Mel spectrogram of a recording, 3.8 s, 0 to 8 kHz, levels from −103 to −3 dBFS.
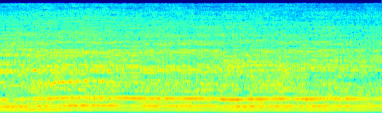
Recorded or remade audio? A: remade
